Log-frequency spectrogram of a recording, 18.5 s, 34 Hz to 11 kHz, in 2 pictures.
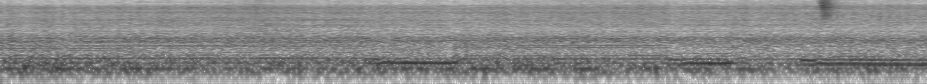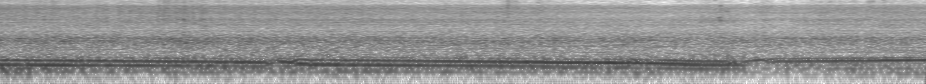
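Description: A Suzuki Raider 150 motorcycle with a carburetor, its single-cylinder engine held at high revs, a loud, steady buzzing drone close up with slight rises and dips in pitch but no pause from start to finish.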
